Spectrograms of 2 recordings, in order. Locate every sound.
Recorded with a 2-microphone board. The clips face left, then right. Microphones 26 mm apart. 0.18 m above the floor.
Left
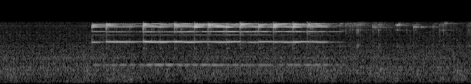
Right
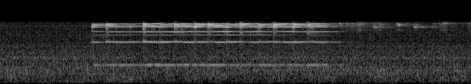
0.9 s a bell: 20° left (ahead or behind), 5 m
3.4 s keys jangling: 65° left (ahead or behind), 2.5 m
